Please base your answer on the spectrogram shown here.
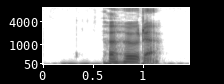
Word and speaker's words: Pahuta: baseball and life mapping with coach pehota bahudha that's how you pronounce it all right so let's send it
